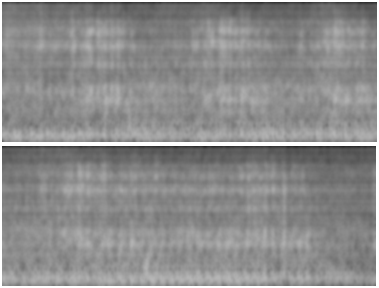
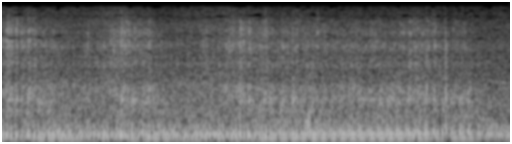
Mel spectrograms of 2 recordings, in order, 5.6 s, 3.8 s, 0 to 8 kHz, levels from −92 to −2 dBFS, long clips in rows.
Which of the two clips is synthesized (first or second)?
first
